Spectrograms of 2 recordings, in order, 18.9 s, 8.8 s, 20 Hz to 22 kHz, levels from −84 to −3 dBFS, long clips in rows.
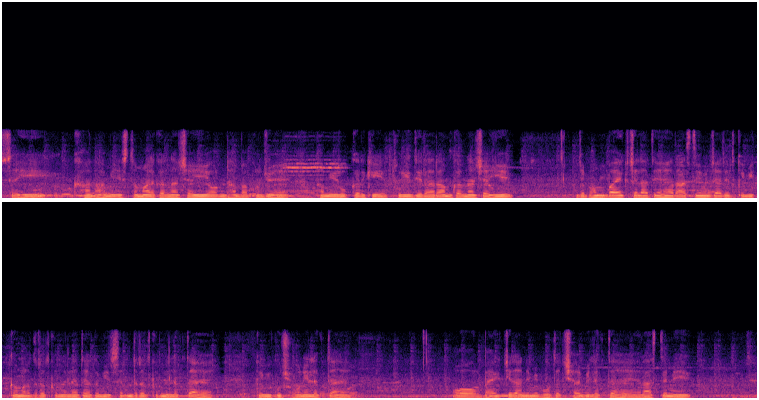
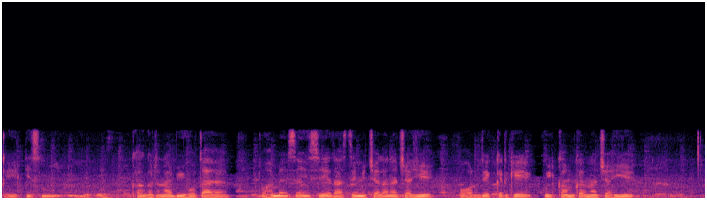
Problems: constant background noise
